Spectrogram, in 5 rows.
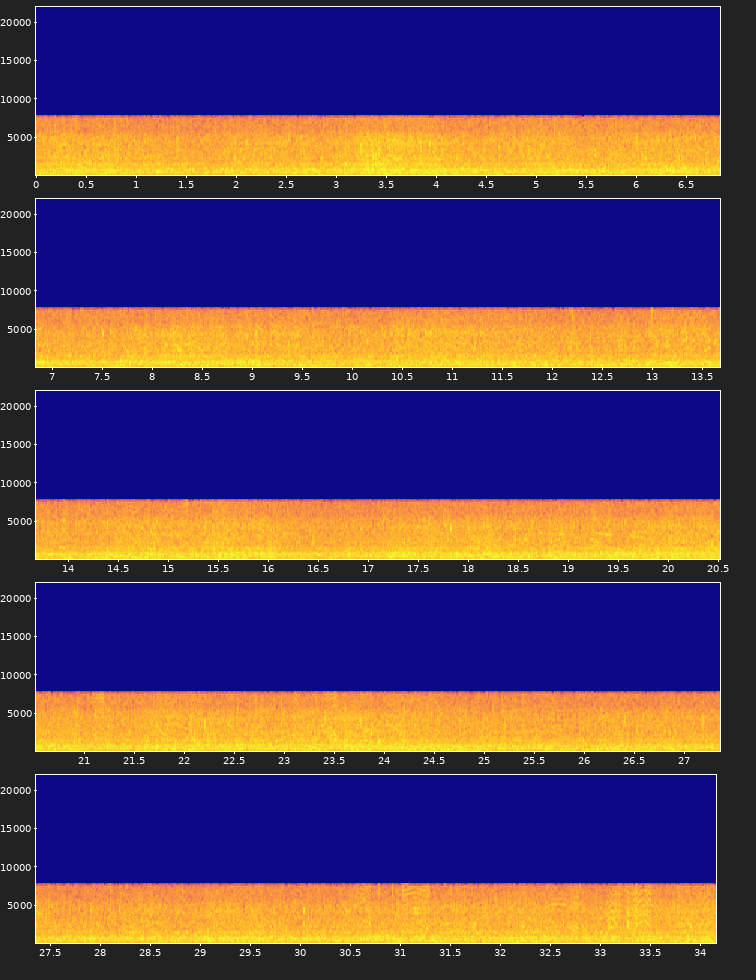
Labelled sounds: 19.6	19.9	Pacific white-sided dolphin, 2.7 to 3.1 kHz
31.0	31.2	Pacific white-sided dolphin, 6.2 to 6.8 kHz
32.4	32.8	Pacific white-sided dolphin, 1.9 to 2.2 kHz

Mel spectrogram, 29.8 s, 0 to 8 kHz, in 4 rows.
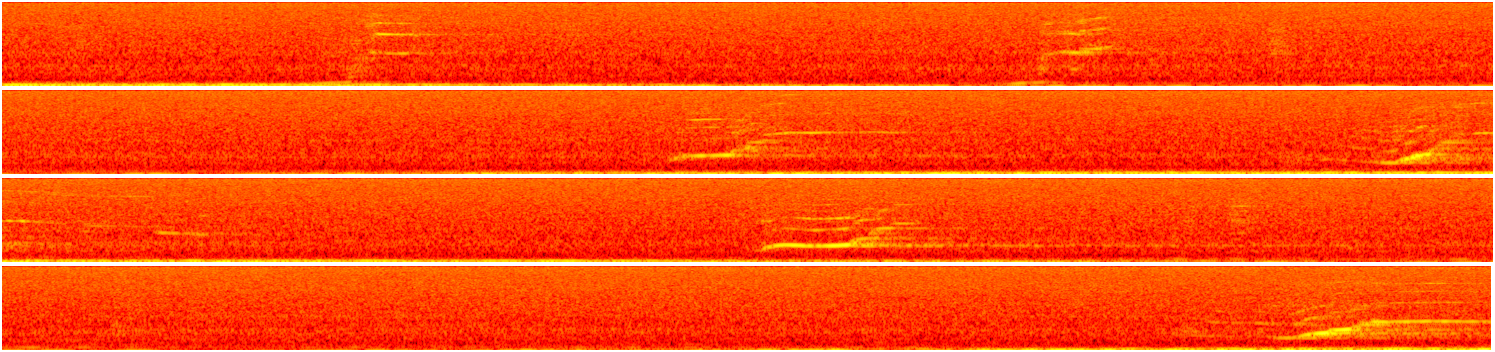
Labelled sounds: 1.8	2.2	humpback whale, 1.1 to 3.7 kHz
5.2	5.6	humpback whale, 0.96 to 3.2 kHz
10.9	11.7	humpback whale, 0.80 to 2.8 kHz
14.7	16.0	humpback whale, 0.93 to 5.0 kHz
18.8	19.5	humpback whale, 0.80 to 2.0 kHz
28.4	29.7	humpback whale, 0.80 to 3.2 kHz

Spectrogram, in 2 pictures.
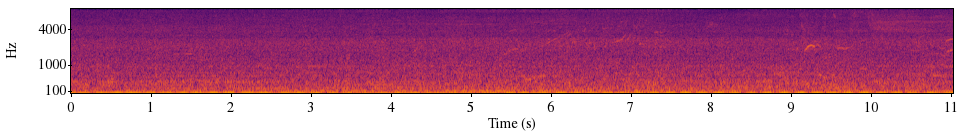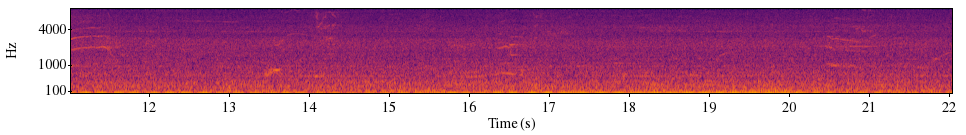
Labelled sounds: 9.0	9.7	killer whale, southern resident, 0.50 to 2.7 kHz
16.3	16.7	killer whale, southern resident, 0.60 to 3.2 kHz

